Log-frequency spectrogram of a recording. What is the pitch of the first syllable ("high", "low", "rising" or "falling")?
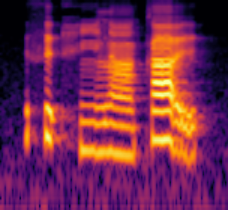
high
